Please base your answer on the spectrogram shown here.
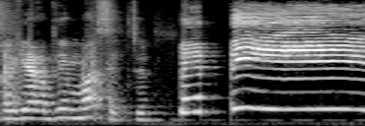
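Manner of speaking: high, slow, squealing excited cry.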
